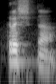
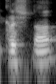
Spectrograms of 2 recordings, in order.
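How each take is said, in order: First: The word ends with a light short vowel. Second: The word ends on a bare consonant. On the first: The speaker calls it right. "उसमें अकार का भी उच्चारण है, हल्का सा है" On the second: The speaker calls it wrong. "तो वो भी ठीक नहीं है"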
